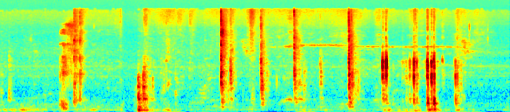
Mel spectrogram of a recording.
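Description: Knocks and bumps sound close to a microphone.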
